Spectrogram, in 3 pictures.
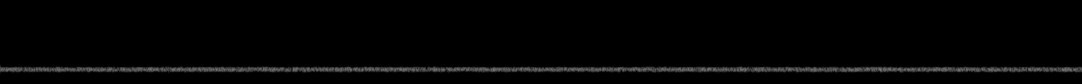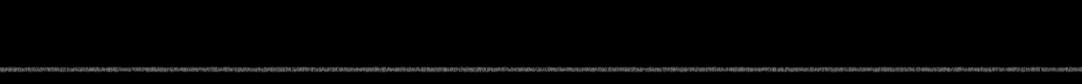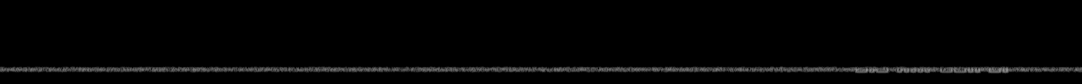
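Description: Receiver audio from a SunSDR2 DX HF transceiver tuned to the 20-metre CW band, heard through a narrow CW filter: a steady hiss of band noise confined to a narrow pitch around 700 Hz, with no distinct Morse keying standing out.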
